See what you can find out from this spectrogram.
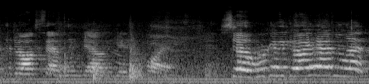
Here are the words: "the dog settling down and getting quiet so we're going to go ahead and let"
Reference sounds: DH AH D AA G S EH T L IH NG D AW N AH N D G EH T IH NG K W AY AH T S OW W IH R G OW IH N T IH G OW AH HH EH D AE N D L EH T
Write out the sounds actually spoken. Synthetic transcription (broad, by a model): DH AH D AA G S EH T L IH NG D AW N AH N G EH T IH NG K W AY AH T S OW W IH R G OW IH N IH G OW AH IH AE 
